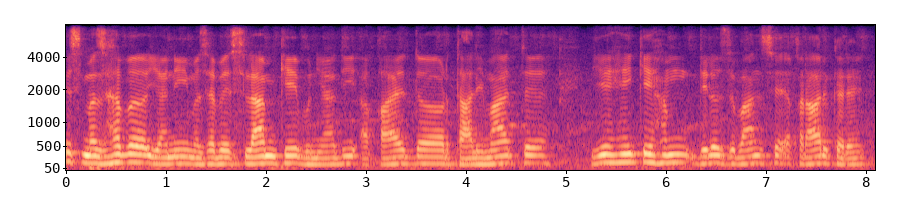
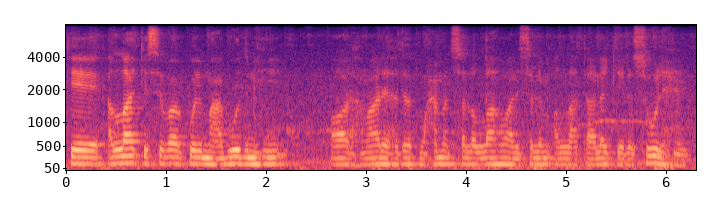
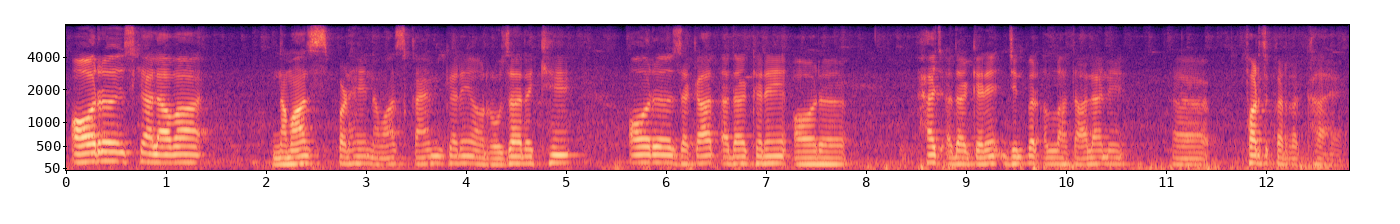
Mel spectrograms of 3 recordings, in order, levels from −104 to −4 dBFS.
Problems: none marked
